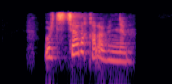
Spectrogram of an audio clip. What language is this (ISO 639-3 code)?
kab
